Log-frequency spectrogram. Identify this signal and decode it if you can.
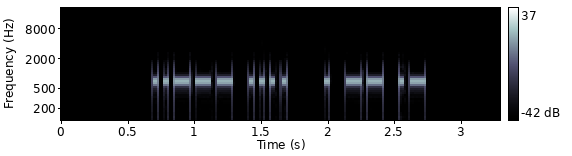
Morse code, heard as a keyed tone, about 30 wpm, 700 Hz. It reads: 2H EMA
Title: Winter Field Day Exchanges 30wpm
